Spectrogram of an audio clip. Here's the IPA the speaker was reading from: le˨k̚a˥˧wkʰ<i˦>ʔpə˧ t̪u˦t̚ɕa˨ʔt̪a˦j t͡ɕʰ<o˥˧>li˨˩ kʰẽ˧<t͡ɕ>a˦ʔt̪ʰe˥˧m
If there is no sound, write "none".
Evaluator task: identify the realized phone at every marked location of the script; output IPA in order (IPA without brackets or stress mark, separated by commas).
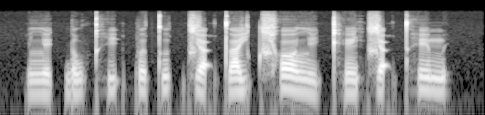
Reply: i˦, ɔ˥˧, t͡ɕ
